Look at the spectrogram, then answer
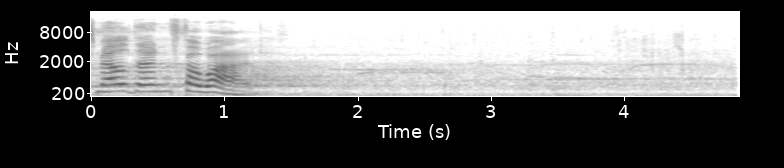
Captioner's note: audience cheers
